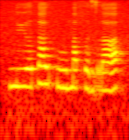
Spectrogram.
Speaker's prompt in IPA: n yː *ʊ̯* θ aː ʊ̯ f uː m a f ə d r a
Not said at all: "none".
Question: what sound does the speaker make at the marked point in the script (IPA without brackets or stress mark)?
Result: ə̯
